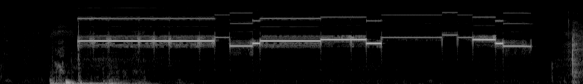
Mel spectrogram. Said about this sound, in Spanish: Hay otra felicitación con música, muy musical. Les voy a poner un poquito la música para que la escuchen. Suena un poco, un poco, un poco a chip, porque es así, pero aquí la tienen.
